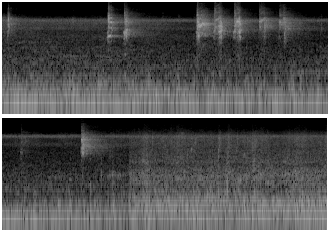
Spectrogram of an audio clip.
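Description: Short, high-pitched chirping animal calls: two about a second in, a quick run of several around three seconds in, and one more near five seconds, over a steady low rumble.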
